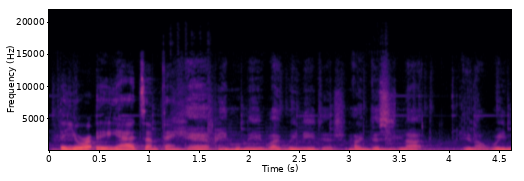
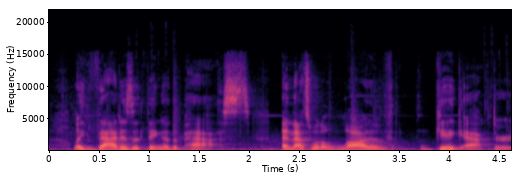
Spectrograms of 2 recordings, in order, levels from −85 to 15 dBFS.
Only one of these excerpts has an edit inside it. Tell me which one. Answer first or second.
second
